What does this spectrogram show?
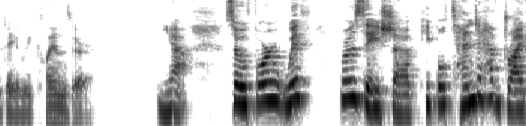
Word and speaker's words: rosacea: Priscilla said regarding rosacea, I'm not sure if I'm pronouncing that right. Yep, rosacea.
